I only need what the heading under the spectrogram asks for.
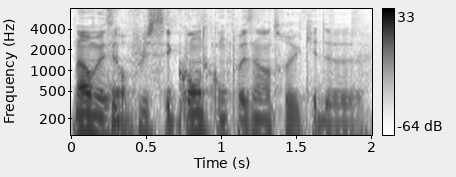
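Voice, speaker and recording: Male co-host, lowish voice, chatty and joking. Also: rapid-fire, darkish tone. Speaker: podcast co-host. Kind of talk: casual music chat.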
